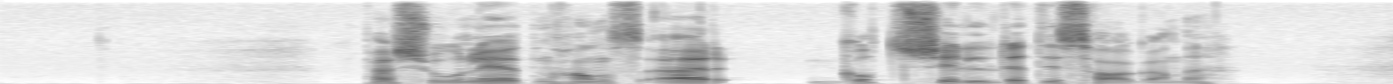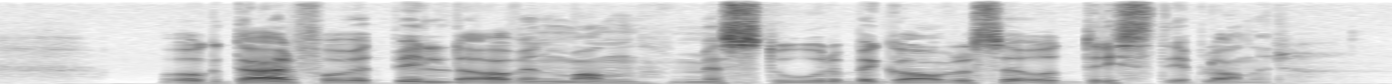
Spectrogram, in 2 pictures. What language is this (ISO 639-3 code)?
nor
